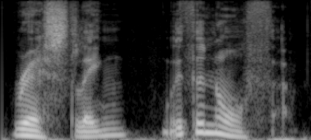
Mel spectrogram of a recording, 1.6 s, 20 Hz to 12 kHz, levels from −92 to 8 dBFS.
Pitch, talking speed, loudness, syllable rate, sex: 145 Hz, 155 wpm, -19 LUFS, 5.0 syllables/s, male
